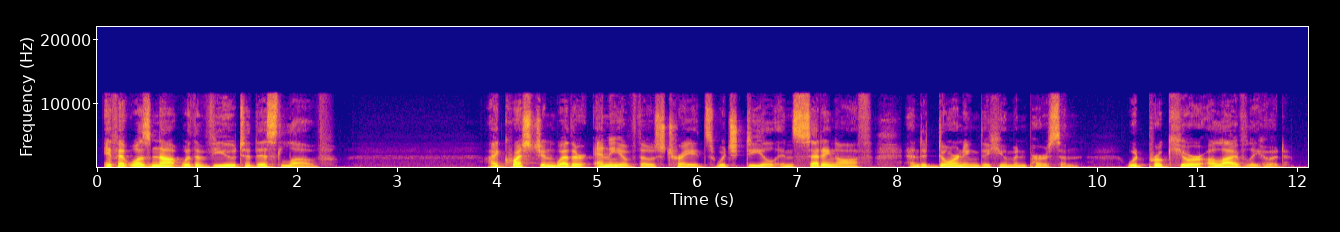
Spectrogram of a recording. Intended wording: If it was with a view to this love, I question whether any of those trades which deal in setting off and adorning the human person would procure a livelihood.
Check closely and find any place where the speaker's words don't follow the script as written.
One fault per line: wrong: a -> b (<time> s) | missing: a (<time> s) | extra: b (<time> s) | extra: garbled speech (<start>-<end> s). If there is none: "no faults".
extra: not (0.6 s)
